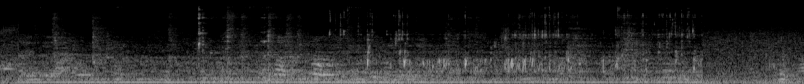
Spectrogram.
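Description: A drink dispenser hums steadily.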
